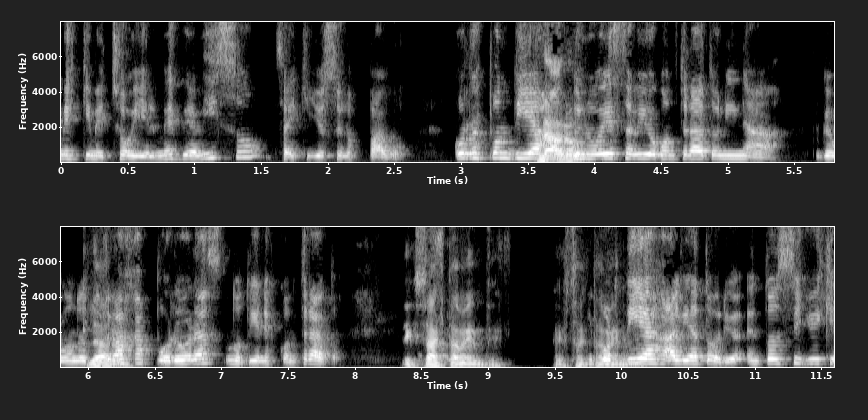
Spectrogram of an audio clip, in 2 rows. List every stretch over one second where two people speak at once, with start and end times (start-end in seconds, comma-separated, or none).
none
